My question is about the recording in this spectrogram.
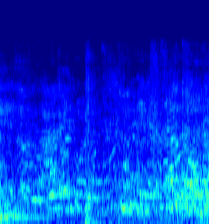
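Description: Indistinct chatter of several people talking at once, low and jumbled, with no clear single voice.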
